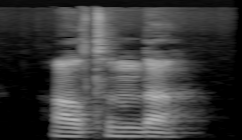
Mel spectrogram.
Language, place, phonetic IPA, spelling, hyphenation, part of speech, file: Azerbaijani, Baku, [ɑɫtɯnˈdɑ], altında, al‧tın‧da, postposition, LL-Q9292 (aze)-altında.wav
- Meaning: under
